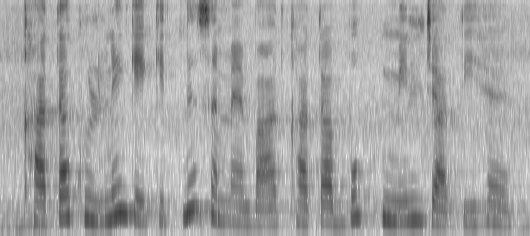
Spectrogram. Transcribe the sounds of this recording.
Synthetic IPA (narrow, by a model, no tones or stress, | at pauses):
kʰaːt̪akʰʊlnekekɪt̪nesɐməjbaːd̪kʰaːt̪abʊkmɪld͡ʒaːt̪iɦɛː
